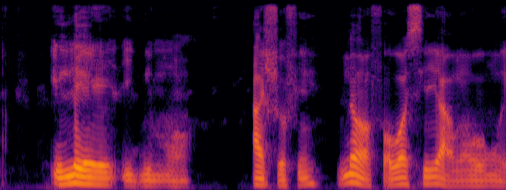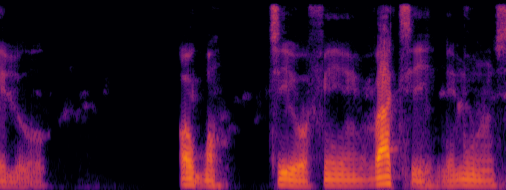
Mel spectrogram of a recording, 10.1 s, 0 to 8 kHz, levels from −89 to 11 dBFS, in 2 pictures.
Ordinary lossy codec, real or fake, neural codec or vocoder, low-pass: none; fake; codec, 16 kHz in and 24 kHz out, 2.2 kbps, FireRedTTS-2 codec; 7.2 kHz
